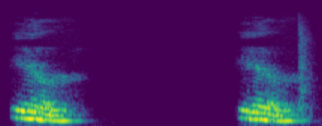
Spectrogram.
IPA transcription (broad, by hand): ɛɹ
